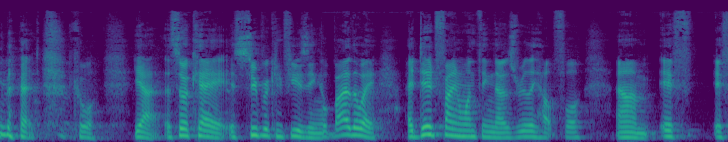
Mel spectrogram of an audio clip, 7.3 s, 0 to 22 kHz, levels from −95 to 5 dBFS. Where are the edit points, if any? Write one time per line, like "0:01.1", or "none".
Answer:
0:03.2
